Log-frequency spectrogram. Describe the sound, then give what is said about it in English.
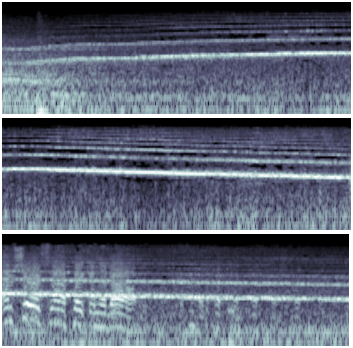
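A loud fire truck siren wails steadily, its long tone slowly rising then falling as it passes, with a brief spoken remark cutting in over it. “We're going to get a loud sound here, so I'll hold on and pause this podcast till the fire truck goes by.”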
